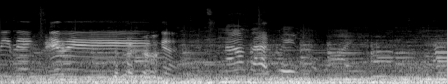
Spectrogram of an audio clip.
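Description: Steady low rumble of car road noise inside the cabin, with girls' high voices calling out over it, one drawn-out call about half a second in.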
